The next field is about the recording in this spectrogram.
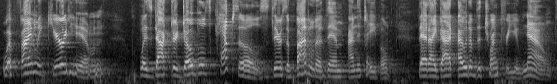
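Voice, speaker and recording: A woman plays a folksy, fussing mother who is impossible to rattle. Her voice is forceful and animated, taking its time in a long-reverb hall, in the manner of old radio acting. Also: mid-range voice, takes it slowly. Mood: fussy, unfazed. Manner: fussy, matter-of-fact, folksy. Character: brisk, motherly, unflappable American matron. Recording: echoey hall, live stage performance.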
